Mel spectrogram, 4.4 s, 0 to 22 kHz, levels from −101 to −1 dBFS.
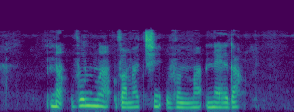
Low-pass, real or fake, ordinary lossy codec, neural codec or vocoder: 7.2 kHz; fake; Opus, 64 kbps; codec, 16 kHz, 8 kbps, FreqCodec, smaller model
